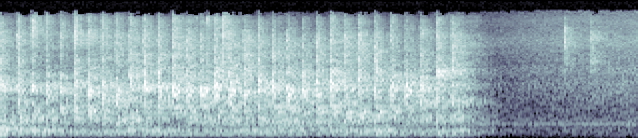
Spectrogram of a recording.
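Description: A dense, rapid clatter of many small clicks and knocks, starting abruptly and dying away about five seconds in.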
